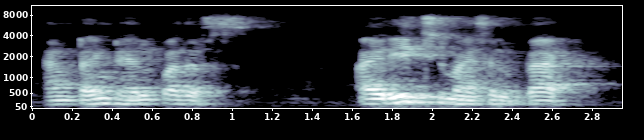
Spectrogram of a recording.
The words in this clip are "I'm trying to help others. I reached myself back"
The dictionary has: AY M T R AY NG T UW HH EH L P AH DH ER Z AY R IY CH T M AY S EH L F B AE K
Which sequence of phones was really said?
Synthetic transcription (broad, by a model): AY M T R AY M T UW HH EH L P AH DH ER S AY R IY CH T M AY S EH L F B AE K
